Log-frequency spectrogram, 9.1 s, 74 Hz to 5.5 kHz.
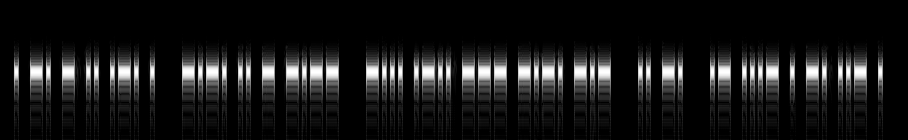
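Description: Morse code, heard as a keyed tone, about 30 wpm, 600 Hz. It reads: ENTIRE CITY BLOCK IN AVENUE
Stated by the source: Morse code at 29 wpm, sending Ken Follett's novel Never in English, from CW med Gnister.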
